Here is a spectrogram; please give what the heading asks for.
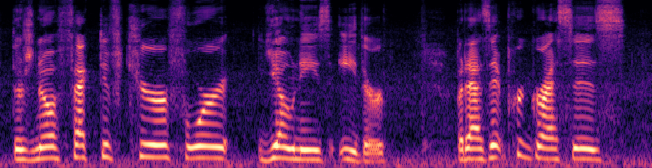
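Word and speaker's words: Johne's: we also tested for the disease called yonies um it's it's actually spelled like with a j j o h n n s I believe it affects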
